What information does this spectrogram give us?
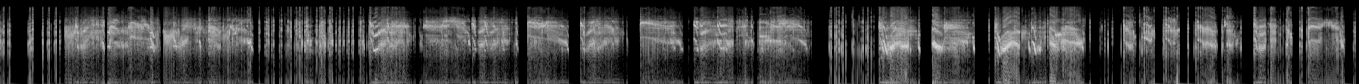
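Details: Swiftlet lure call for drawing birds to a nest house: continuous high, buzzy chattering and twittering from many birds, with brief pauses and a faint steady low hum.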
